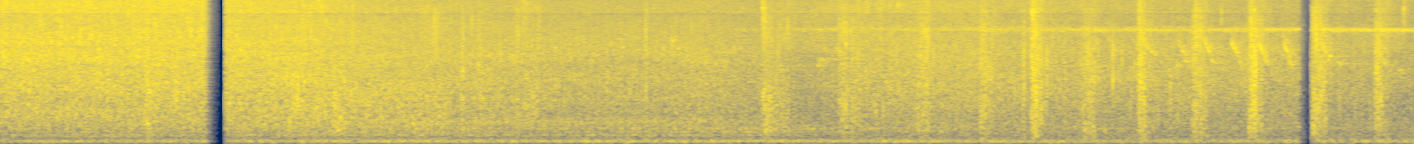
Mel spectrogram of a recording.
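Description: Little Beaver Creek flows along a wooded trail, a steady broadband rushing of water heard close and continuous, with occasional footsteps and brush rustles on top.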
